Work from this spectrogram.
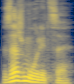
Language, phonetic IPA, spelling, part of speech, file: Russian, [zɐʐˈmurʲɪt͡sə], зажмуриться, verb, Ru-зажмуриться.ogg
- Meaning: 1. to screw up one's eyes, to close one's eyes tight 2. passive of зажму́рить (zažmúritʹ)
